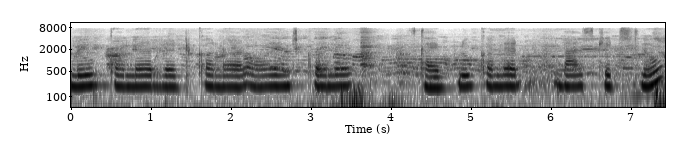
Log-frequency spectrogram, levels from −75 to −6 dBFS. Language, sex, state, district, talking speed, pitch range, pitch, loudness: Telugu, female, Andhra Pradesh, Sri Satya Sai, 95 wpm, 190-200 Hz, 195 Hz, -17 LUFS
